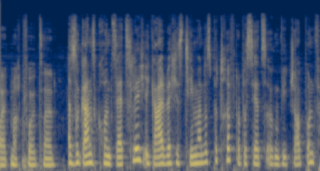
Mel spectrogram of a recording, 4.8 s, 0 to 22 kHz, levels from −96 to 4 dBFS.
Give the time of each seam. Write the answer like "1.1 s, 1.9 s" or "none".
none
